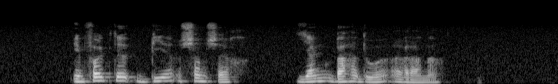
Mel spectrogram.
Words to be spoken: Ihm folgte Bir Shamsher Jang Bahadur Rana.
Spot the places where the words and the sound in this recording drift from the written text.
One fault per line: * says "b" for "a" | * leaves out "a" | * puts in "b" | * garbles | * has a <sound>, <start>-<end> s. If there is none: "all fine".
all fine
